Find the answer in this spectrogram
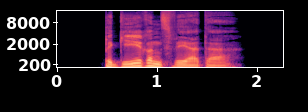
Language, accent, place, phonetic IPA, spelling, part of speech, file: German, Germany, Berlin, [bəˈɡeːʁənsˌveːɐ̯tɐ], begehrenswerter, adjective, De-begehrenswerter.ogg
- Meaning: 1. comparative degree of begehrenswert 2. inflection of begehrenswert: strong/mixed nominative masculine singular 3. inflection of begehrenswert: strong genitive/dative feminine singular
